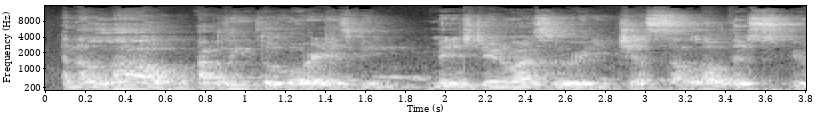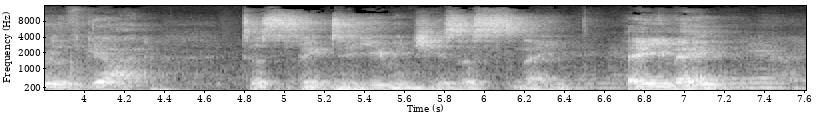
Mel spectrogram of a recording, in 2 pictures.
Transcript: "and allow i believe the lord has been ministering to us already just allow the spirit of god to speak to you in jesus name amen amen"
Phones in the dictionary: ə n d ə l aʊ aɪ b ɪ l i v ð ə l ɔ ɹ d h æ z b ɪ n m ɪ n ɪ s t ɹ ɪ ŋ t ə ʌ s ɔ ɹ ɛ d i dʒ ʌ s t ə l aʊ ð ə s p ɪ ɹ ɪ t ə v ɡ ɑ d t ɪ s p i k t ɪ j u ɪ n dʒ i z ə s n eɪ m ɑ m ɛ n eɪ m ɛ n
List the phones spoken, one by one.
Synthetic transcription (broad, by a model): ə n ə l aʊ aɪ b ɪ l i v ð ə l ɔ ɹ d h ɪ z b ɪ n m ɪ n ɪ s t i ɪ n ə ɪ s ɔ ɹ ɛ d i dʒ ʌ s t ə l aʊ ð ə s p ɪ ɹ ɪ t ə v ɡ ɑ d t ɪ s p i k t ɪ j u ɪ n dʒ i z ə s n eɪ ɑ m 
